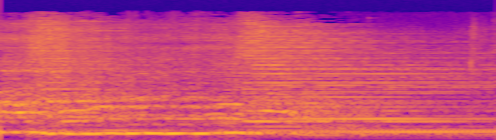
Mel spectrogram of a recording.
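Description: Live acoustic rock ballad: a held sung note over acoustic guitar fades out about halfway through, leaving the guitar chord ringing.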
